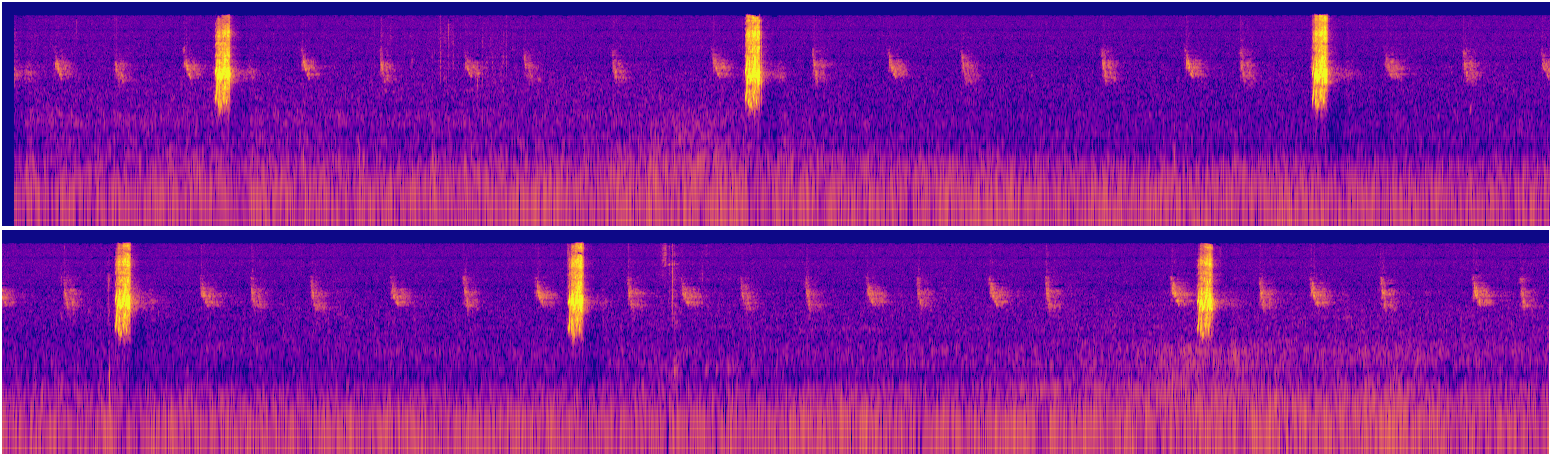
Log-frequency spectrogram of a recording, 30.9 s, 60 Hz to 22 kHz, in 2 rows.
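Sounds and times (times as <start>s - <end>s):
budgerigar sharp calls: 2.1s - 2.5s, 7.4s - 7.7s, 13.1s - 13.4s, 16.6s - 17.0s, 21.1s - 21.4s, 27.4s - 27.7s.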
